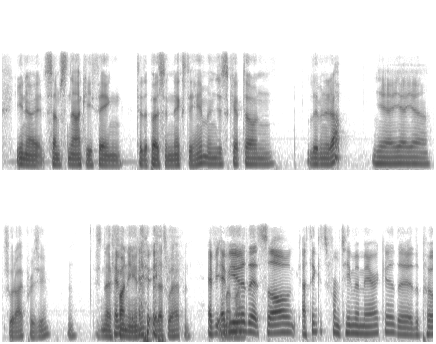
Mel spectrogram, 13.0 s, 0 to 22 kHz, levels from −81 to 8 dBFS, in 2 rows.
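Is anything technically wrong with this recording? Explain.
No, nothing here is technically wrong: the speech comes through the wideband AMR (HD Voice) link at its top rate of 23.85 kbit/s just as that path is meant to carry it.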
